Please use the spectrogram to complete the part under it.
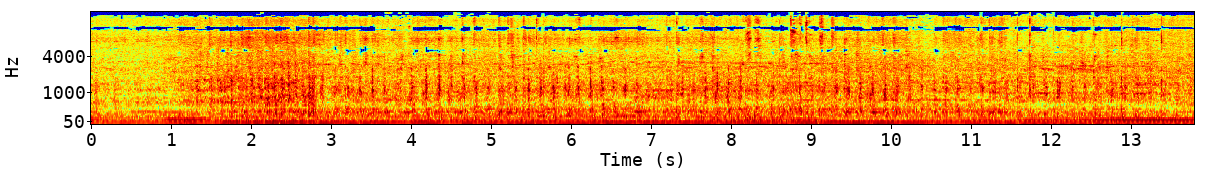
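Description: Earth and clods scrape and tumble as a bulldozer pushes dirt.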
